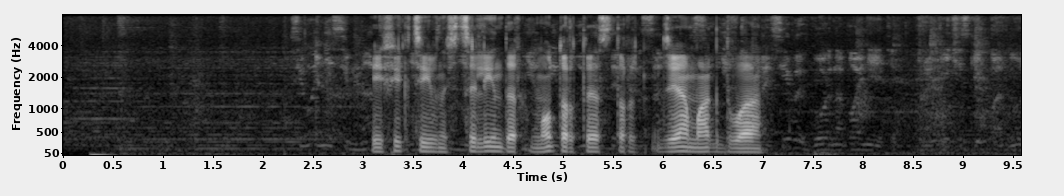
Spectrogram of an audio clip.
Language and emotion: Russian, neutral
